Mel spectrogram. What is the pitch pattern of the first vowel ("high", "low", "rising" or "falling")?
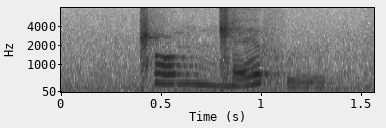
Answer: high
